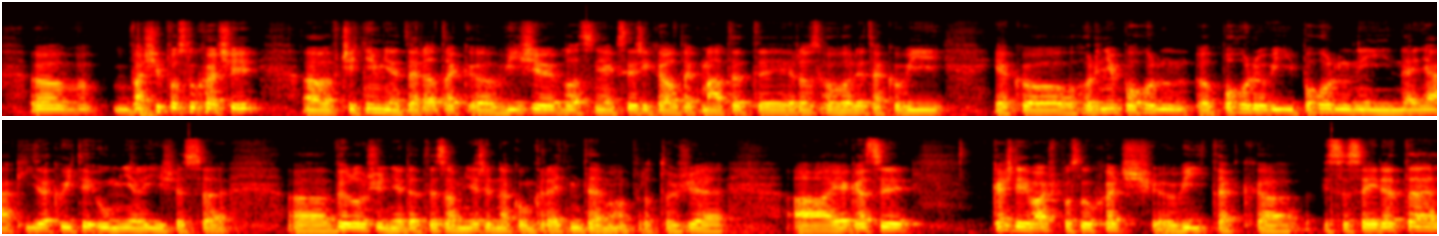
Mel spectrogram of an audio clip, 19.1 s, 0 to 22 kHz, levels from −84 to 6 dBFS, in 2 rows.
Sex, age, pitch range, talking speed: male, 20-39, 120-140 Hz, 140 wpm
